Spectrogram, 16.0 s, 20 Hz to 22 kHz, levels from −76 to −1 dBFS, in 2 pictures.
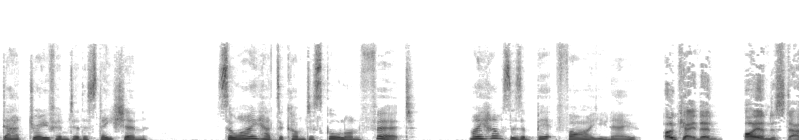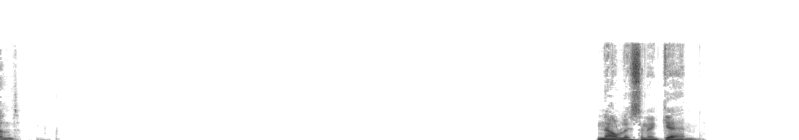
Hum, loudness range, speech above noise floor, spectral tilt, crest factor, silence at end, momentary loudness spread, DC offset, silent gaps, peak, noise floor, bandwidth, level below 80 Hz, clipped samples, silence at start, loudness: none; 4 LU; 39 dB; -4.5 dB/octave; 24 dB; 1.05 s; 10 LU; under 0.1%; 6.41-6.61 s, 7.23-7.41 s, 8.21-8.25 s, 8.60-8.64 s, 8.84-13.90 s; -4 dBFS; -63 dBFS; 15.5 kHz; -52 dBFS; under 0.1%; 0.05 s; -24 LUFS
